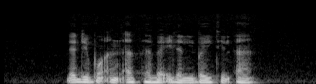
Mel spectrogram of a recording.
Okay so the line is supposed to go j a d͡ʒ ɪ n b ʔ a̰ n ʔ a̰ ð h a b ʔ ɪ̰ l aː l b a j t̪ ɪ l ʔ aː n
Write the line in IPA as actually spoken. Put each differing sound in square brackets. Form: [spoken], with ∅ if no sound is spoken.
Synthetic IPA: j a d͡ʒ ɪ [∅] b ʔ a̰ n ʔ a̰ ð h a b ʔ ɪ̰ l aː l b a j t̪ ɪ l ʔ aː n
